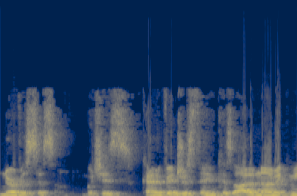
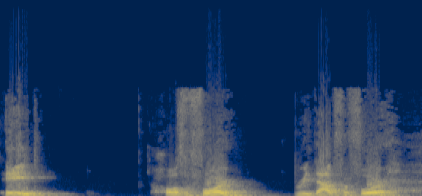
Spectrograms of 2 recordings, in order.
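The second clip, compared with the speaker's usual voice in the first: slow counted cues for breathing along; guided breathing count; 3 semitones higher, slower than usual. Shown as a demonstration. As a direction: lead the class through each breath. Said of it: "I want you to do it with me right now".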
